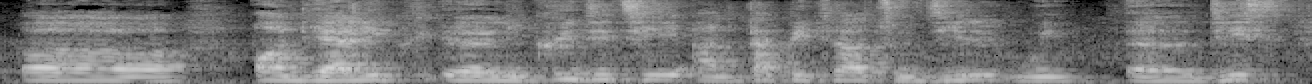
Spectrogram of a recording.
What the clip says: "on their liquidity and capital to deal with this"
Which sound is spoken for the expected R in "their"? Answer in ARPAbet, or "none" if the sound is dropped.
L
